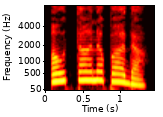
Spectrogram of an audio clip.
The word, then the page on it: ಔತ್ತಾನಪಾದ: auttanapāda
